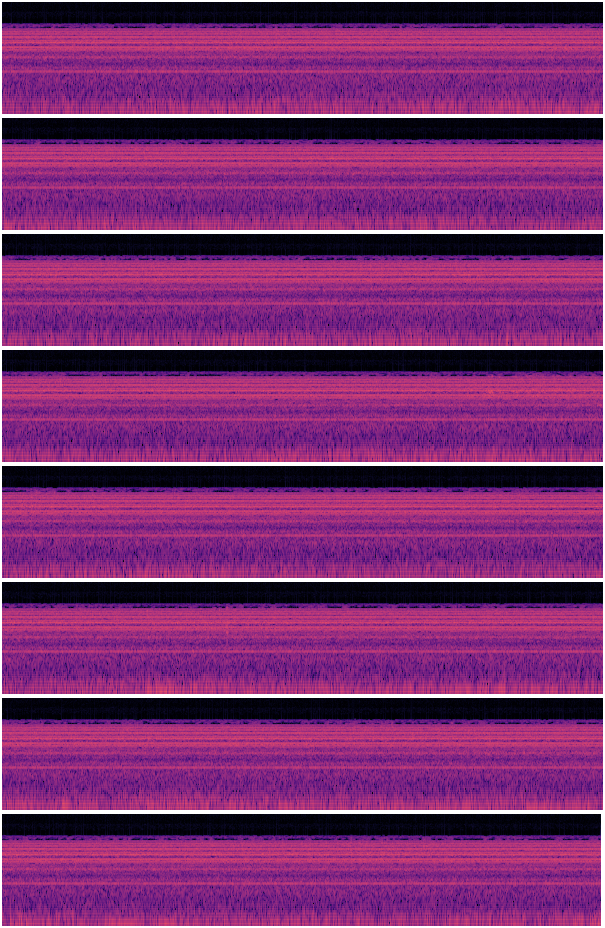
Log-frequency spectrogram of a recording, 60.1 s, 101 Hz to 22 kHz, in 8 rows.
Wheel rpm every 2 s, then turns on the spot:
0, 0, 0, 0, 0, 0, 0, 0, 0, 0, 0, 0, 0, 0, 0, 0, 0, 0, 0, 0, 0, 0, 0, 0, 0, 0, 0, 0, 0, 0.
none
